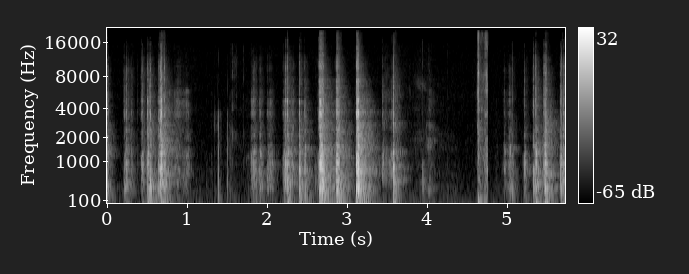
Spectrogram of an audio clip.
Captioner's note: chisel on wood scraping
